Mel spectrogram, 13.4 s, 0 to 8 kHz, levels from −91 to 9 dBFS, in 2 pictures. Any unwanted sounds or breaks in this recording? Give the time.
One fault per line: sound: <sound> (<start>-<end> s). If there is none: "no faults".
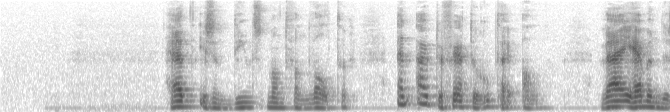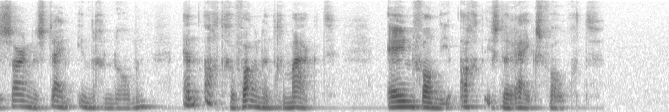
no faults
